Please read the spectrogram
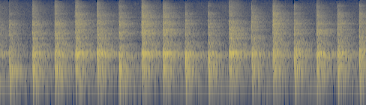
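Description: Wooden paddle tapping the rim of a stiffened clay pot in a steady rhythm of about three strikes a second, each with a short ring, beating the rim down to a sloped bevel.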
